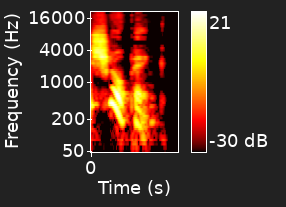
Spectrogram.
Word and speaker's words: XPeng: son fondateur hiaopeng d'ailleurs en Chine la marque est prononcée Xiaopeng xpeng fait partie des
